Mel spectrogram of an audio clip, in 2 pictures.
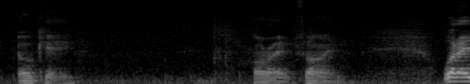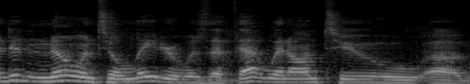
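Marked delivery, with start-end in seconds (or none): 0.1-2.6 acted whispered, breathy, expressionless deadpan. Recalling asking drill sergeants for their own Bible study, imitating a deadpan reply.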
